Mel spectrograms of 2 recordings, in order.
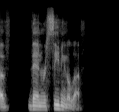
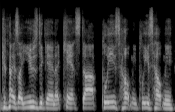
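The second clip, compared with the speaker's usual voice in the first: higher-pitched pleading, mildly desperate; retold tearful plea; 5 semitones higher than usual. Interrupting the prayer group to beg for help, retold pleading. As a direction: imitate a desperate plea without real tears. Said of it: "I'm crying. I'm a mess".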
